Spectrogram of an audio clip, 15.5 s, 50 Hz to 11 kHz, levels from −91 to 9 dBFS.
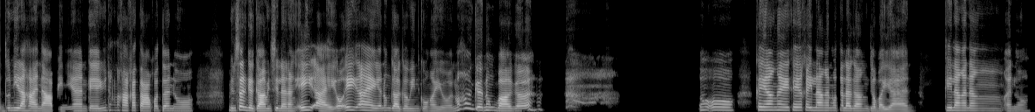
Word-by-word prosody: do'n 220 +6 -11
nila 245 -3 +3
hahanapin 190 -4 +2
'yan 215 +1 -2
kaya 220 0 -1
'yon 260 +3 -13
ang 265 - -17
nakakatakot 235 -4 +1
ano? 205 -2 -7 0.5
Minsan 265 +4 +2
gagamit 220 -3 +6
sila 225 -3 +1
ng 210 0 -2
AI 235 -8 +3
o 225 - -1
AI 280 -2 +5
anong 240 0 -11
gagawin 215 -1 -2
ko 205 -1 -11
ngayon 185 -2 -9
mga 405 -10 -2
ganung 280 0 -8
bagay. 225 0 +2 2.5
Oo. 285 -1 -5 0.3
Kaya 295 -1 +3
nga, 290 - +1
eh. 275 -1 +3
Kaya 275 -1 +1
kailangan 255 -2 0
mo 245 - -10
talagang 225 -3 -2
gabayan. 190 -3 -5 0.4
Kailangan 245 -2 0
ng 235 -1 -2 0.4
ano, 195 -1 -10
225 Hz, 135 wpm, -23 LUFS, 210-260 Hz, 2.5 s, gagamit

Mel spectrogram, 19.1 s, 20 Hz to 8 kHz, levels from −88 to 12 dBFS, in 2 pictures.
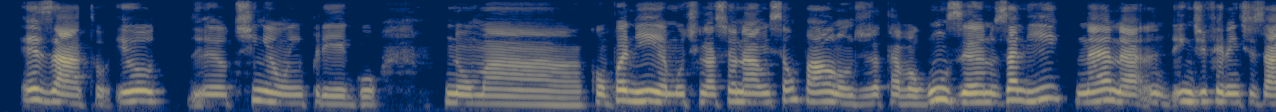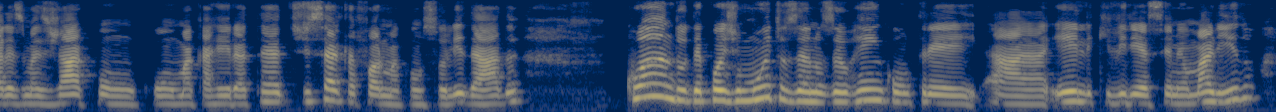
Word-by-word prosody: exato, 215 -9 +2
eu 220 0 +1 0.2
eu 185 -1 -6
tinha 230 +1 -2
um 185 - -4
emprego 165 -3 -8 0.5
em 195 -1 0
uma 160 -4 -4
companhia 220 +2 +3
multinacional 195 +1 -1
em - - -3
São 240 +5 -4
Paulo, 215 -5 0
onde 170 -1 -9
eu - - -11
já 185 - -4
estava 180 -2 -5
alguns 230 +9 +1
anos 205 0 +2
ali, 250 +4 +1
né, 215 +5 +2
na 190 -5 +1 0.2
em 220 - 0
diferentes 200 -3 -2
áreas 175 -1 +1
mas 170 -2 -5
já 185 +2 +4
com 175 -4 -7
com 170 -1 -7
um - - -12
carreira 170 0 -3
até 210 +5 -2
de 215 - -10
certa 230 -4 +2
forma 170 -4 -3
consolidada, 170 +5 -1 0.8
quando 295 -3 +5
depois 230 +1 +6
de 230 - +2
muitos 260 -1 +1
anos 215 -3 +3
eu 210 -1 +4
reencontrei 200 -7 -1
a 170 -2 0
ele 210 -2 +4
que 185 -1 -14
viria 190 0 0
a - - -1
ser 185 - -5
meu 175 0 -4
marido, 220 +8 +2
195 Hz, 160 wpm, -24 LUFS, 175-225 Hz, 0.8 s, depois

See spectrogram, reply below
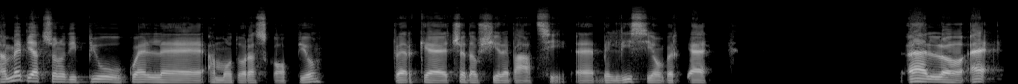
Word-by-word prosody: A - - +1
me 200 +2 +1
piacciono 135 -4 +2
di 115 -1 -5
più 120 -4 -5
quelle 105 -4 +1
a 105 - -6
motore 100 -1 -3
a - - -4
scoppio, 105 +8 -4 0.6
perché 100 -1 +1
c'è 95 - +2
da - - -1
uscire 95 0 0
pazzi. 85 -3 -2
È 90 0 -1
bellissimo 95 0 -1
perché - - 0 1.9
Bello, 115 -8 +4
e - - +4
105 Hz, 120 wpm, -24 LUFS, 95-115 Hz, 1.9 s, Bello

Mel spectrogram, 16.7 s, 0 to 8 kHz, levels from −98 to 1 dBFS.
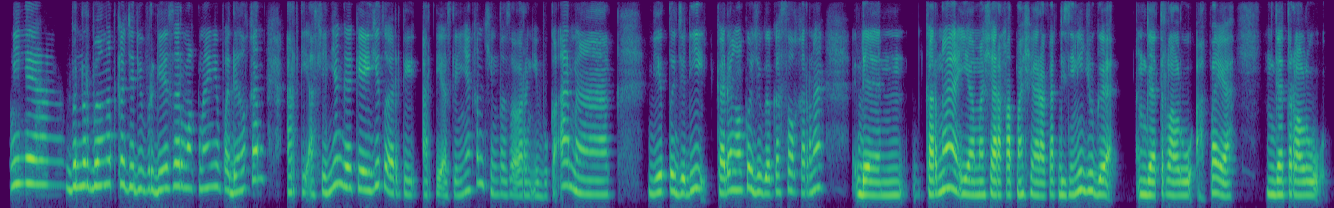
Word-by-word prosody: Iya 345 -1 +2
bener 320 +3 +2
banget 335 +3 +1
Kak 345 -3 -1
jadi 280 -3 -1
bergeser 290 +5 +1
maknanya 295 +1 -3
padahal 255 +2 -2
kan 420 +1 +1 0.3
arti 235 0 -6
aslinya 230 - -3
nggak 295 -1 +1
kayak 270 -2 +3 0.2
gitu, 300 - 0
arti 205 -2 -3
arti 195 +1 -8
aslinya 210 +7 -6
kan 360 +1 -7
cinta 205 - -9
seorang 190 -2 -4
ibu 180 -1 -10
ke - - -7
anak 205 -10 -2 0.5
gitu. 240 +3 +1
Jadi 245 +8 -1
kadang 245 +4 +3
aku 275 0 +2
juga 220 -2 0
kesel 240 +1 -3
karena 270 +8 -2 0.4
dan 195 -1 +3 0.3
karena 250 +6 +5
ya 205 -1 +3
masyarakat-masyarakat 195 -1 +2
di 195 - +1
sini 210 +6 +1
juga 210 -5 +3 0.3
enggak 195 -1 +3
terlalu 190 -1 +2
apa 225 - 0
ya, 180 -2 +4 0.5
enggak 200 0 +3
terlalu 195 -1 +2
230 Hz, 155 wpm, -24 LUFS, 200-290 Hz, 0.5 s, karena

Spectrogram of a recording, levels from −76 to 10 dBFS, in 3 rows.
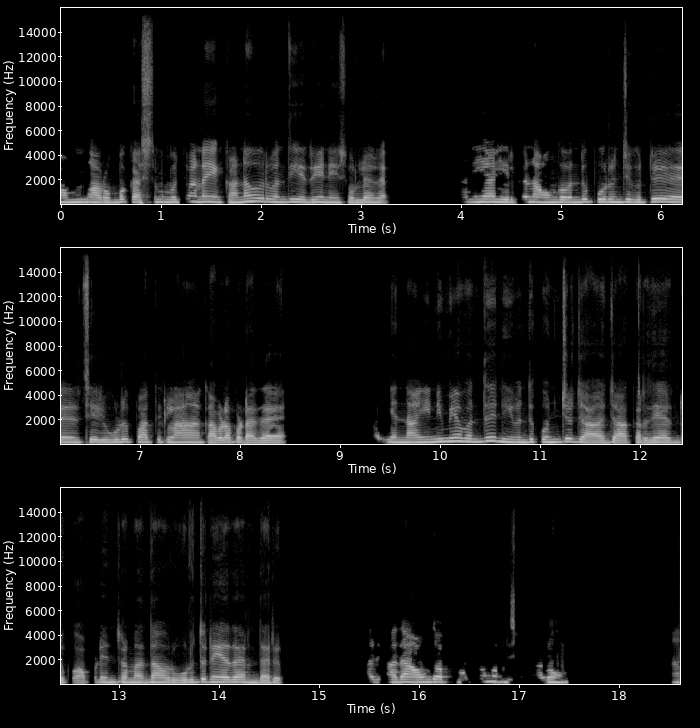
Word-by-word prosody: ஆமா. 195 +1 +1
ரொம்ப 180 +4 -1
கஷ்டமா 205 +2 -1
போச்சு, 195 +4 -4
ஆனா 220 0 0
என் 195 - -7
கணவர் 235 +6 0
வந்து 205 +2 -2
எதுவும் 200 +1 0
என்னைய 180 -2 -2
சொல்லல. 180 0 0 0.8
தனியா 210 +2 -1 0.2
இருக்கேன்னு 205 +2 -1
அவங்க 195 0 -1
வந்து 190 +3 0
புரிஞ்சுகிட்டு 205 0 0 0.5
"சரி 195 -2 +1
உடு. 200 +2 +2
பாத்துக்கலாம் 190 -1 0
கவலப்படாத. 175 -1 +2 1.3
ஏ - - +1
நான் 190 +1 +2
இனிமே 240 +5 +2
வந்து 230 +5 -1
நீ - - +2
வந்து 195 +2 +1
கொஞ்சம் 210 +3 +1
ஜா 180 -2 +4 0.2
ஜாக்கிரதையா 180 0 +1
இருந்துக்கோ" 175 0 -5
அப்படின்ற 185 +1 -2
மாரி 175 -1 +1
தான் 185 0 +3
அவர் 180 -1 0
உறுதுணையா 200 +1 +2
தான் 200 0 +3
இருந்தாரு. 170 -1 0 0.9
அது 210 - -7
அதான் 210 0 +3
அவுங்க 210 +2 +1 0.3
மத்தவங்க 235 +4 -6
அப்டி 205 -1 -7
சொன்னாலும். 190 -8 -3 1.1
ஆ. - - -3
195 Hz, 140 wpm, -19 LUFS, 185-210 Hz, 1.3 s, ஜா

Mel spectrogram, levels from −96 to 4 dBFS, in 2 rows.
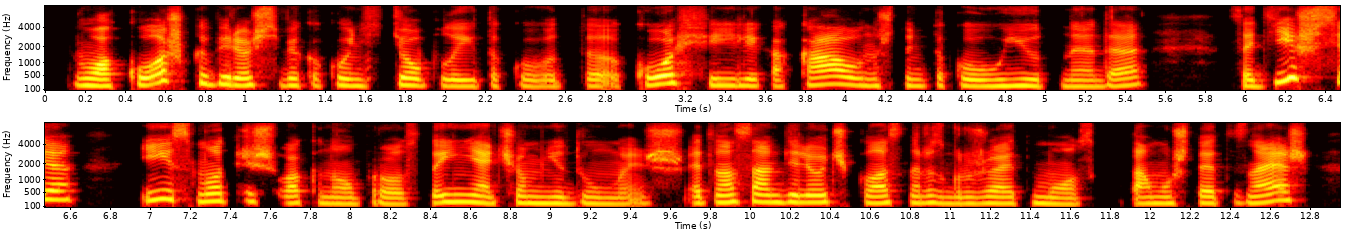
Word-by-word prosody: у 195 -1 +3
окошка, 210 - +4
берешь 215 -2 +3
себе 195 +1 -3
какой-нибудь 190 -1 -5
теплый 185 -4 0
такой 180 0 -10
вот, 170 0 -8
э, 180 -2 -3
кофе 230 -1 +4
или 190 -1 -2
какао, 210 +5 +4
ну, 185 - -5
что-нибудь 185 -1 -9
такое 190 -2 -3
уютное, 180 -1 -3
да. 190 +5 -1 0.4
Садишься 275 - +4 0.3
и 280 +3 +1
смотришь 225 -3 -1
в 180 - -6
окно 170 -3 -4
просто 165 0 -4
и 205 - +3
ни 210 -1 +1
о 185 - +5
чём 180 0 -3
не 175 0 -2
думаешь. 165 -1 -4
Это 180 +2 -1
на 200 - +3
самом 210 -1 +3
деле 200 -1 +2
очень 200 +1 -1
классно 185 0 0
разгружает 175 -1 -3
мозг. 160 -4 -5 0.2
Потому 175 +1 -1
что 180 - -3
это, 180 +1 -2
знаешь, 235 +8 +3
185 Hz, 190 wpm, -23 LUFS, 175-205 Hz, 0.4 s, о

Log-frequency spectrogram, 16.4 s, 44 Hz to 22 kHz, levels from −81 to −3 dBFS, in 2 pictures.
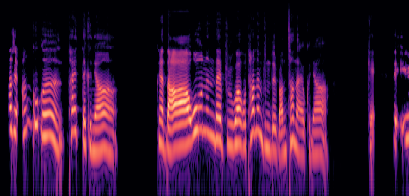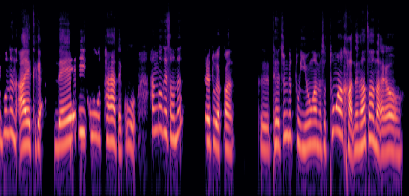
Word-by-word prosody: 사실 365 -3 +2
한국은 305 - 0
탈 340 +1 -3
때 235 - -1
그냥, 190 -3 -1 0.8
그냥 230 -6 -2
나오는데 270 - +7
불구하고 230 -1 +1
타는 335 +5 -2
분들 200 -5 -6
많잖아요 180 +1 -4
그냥. 170 -1 -7 0.8
게 - - -9 0.4
근데 485 -2 -5
일본은 330 -1 -5
아예 225 +1 +5
그게 215 +1 -4 0.2
내리고 285 +7 -1
타야 255 -2 +2
되고 200 +1 -8 0.3
한국에서는 335 -5 -4 0.5
그래도 250 -3 0
약간 200 -2 -1 0.5
그 195 -1 -8
대중교통 255 +2 -5
이용하면서 215 +1 -4
통화 345 -1 +2
가능하잖아요. 195 - 0
240 Hz, 270 characters per minute, -21 LUFS, 205-310 Hz, 0.8 s, 나오는데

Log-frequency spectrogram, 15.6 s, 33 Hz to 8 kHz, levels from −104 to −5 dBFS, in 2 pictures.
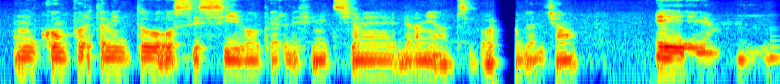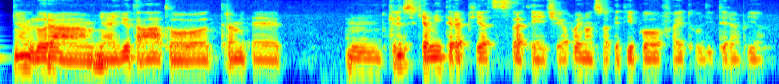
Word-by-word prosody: un 90 -1 -2
comportamento 90 0 0
ossessivo, 80 -1 +3
per - - -10
definizione 80 -1 -1
della - - -5
mia 80 +11 -3
psicologa, 130 +2 -5 0.3
diciamo. 80 -2 -3 0.8
Ehm, 90 -2 +3 0.7
allora 90 - +5
mi 75 - +1
ha - - +1
aiutato 80 -2 +2
tramite, 85 -2 -4 0.6
mhmm, 90 -2 -4
credo 110 - +1
si 110 - +3
chiami 95 +1 +4
terapia 90 -2 0
strategica, 85 0 -1
poi 90 +1 -2
non 85 -1 -2
so - - -3
che - - -7
tipo 85 0 -1
fai 85 0 -8
tu 85 - -16
di 85 0 -13
terapia. 85 -1 -9
85 Hz, 115 wpm, -24 LUFS, 80-90 Hz, 0.8 s, allora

